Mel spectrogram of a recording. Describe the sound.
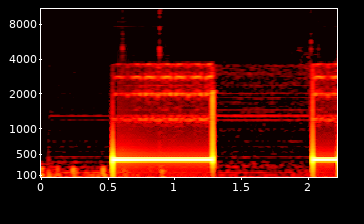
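Telephone disconnect tone after a call is cut off: a loud, steady, mid-pitched beep, a short silence, then the beep starting again before the sound breaks off.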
